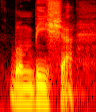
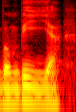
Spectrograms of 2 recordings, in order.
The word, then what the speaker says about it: bombilla: Double L in Argentina, they pronounce it like a sh, bombisha. Whereas the other girls are saying bombilla, so double L more like a y.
